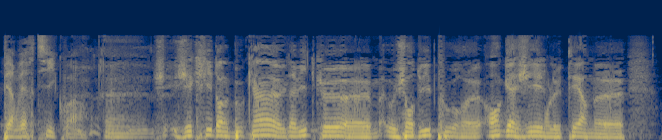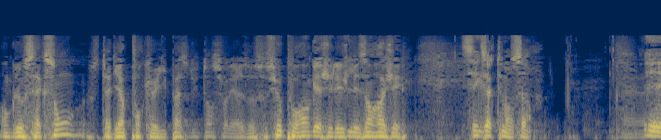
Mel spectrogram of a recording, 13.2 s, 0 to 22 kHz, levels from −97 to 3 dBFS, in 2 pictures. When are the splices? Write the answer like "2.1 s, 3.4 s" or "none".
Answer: 2.9 s, 5.4 s, 10.1 s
